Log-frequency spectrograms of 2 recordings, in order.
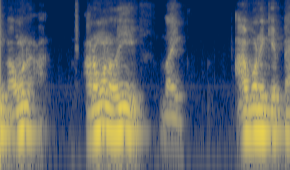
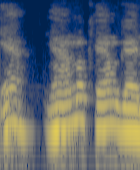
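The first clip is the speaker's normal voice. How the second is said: mock, super soft, soft-spoken voice; 3 semitones higher, 4 dB quieter than usual. Retelling a man's answer after asking him if he was all right, imitating a super soft voice. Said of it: "Like super soft, spoken word".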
